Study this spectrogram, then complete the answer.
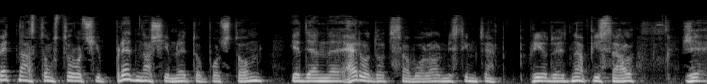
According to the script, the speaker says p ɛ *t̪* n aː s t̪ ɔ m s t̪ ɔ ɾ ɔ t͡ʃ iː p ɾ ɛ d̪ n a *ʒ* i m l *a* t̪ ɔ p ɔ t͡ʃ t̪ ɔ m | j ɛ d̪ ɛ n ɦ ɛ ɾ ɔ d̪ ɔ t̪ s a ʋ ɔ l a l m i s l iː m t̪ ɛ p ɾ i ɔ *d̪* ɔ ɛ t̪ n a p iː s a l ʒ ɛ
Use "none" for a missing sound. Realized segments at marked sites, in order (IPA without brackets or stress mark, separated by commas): t̪, ʃ, ɛ, d̪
